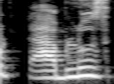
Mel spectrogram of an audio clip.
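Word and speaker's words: tableau: को जो है वो टबलू इस तरह से प्रोनाउंस किया जाता है जिसका मतलब होता है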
